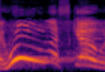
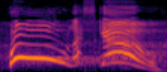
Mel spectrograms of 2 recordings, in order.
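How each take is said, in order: First: High, loud whoop at the game; excited cheering. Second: High, loud whoop of joy; shout of praise. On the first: Retold or imitated. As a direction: cheer your kid's team on hard. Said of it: "I would say". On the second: Shown as a demonstration. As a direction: whoop it out like a cheering fan. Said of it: "It's shouting".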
